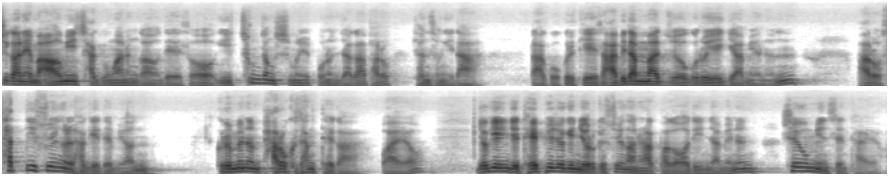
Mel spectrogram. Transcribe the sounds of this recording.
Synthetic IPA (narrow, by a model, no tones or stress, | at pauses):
ɕʰiɡane̞ma̰ɯmit͡ɕaɡjoŋɦanɯnɡaunde̞ːsʰʌit͡ɕʰʌŋd͡ʑʌŋɕ͈ʰimɯɭponɯnd͡ʑaɡapaɾo | kjʌnsʰʌŋida̰ | ɾa̰ɡokɯɾʌkʰeesʰʌa̰bidamːad͡ʑʌɡɯɾoje̞ɡiɦamjʌnɯn | paɾosʰat͈isʰuɦe̞ŋɯɭɦaɡe̞dwe̞mjʌn | kɯɾʌmjʌnɯnpaɾokɯsʰaŋtʰe̞ɡa̰ | wa̰ḛjo | jʌɡieind͡ʑe̞te̞pʰjod͡ʑʌɡinjʌɾʌkʰe̞sʰuɦe̞ŋɦanɯnɦak̚pʰaɡaʌdiːɲamjenɯn | sʰe̞umːins͈e̞ntʰa̰ḛjo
